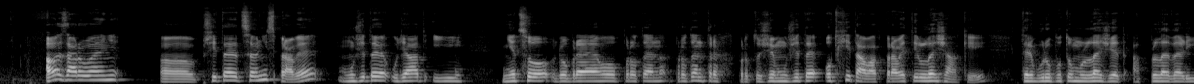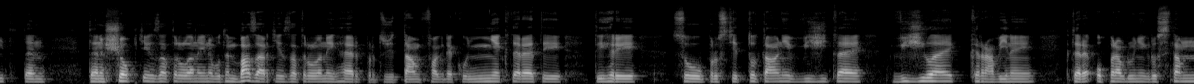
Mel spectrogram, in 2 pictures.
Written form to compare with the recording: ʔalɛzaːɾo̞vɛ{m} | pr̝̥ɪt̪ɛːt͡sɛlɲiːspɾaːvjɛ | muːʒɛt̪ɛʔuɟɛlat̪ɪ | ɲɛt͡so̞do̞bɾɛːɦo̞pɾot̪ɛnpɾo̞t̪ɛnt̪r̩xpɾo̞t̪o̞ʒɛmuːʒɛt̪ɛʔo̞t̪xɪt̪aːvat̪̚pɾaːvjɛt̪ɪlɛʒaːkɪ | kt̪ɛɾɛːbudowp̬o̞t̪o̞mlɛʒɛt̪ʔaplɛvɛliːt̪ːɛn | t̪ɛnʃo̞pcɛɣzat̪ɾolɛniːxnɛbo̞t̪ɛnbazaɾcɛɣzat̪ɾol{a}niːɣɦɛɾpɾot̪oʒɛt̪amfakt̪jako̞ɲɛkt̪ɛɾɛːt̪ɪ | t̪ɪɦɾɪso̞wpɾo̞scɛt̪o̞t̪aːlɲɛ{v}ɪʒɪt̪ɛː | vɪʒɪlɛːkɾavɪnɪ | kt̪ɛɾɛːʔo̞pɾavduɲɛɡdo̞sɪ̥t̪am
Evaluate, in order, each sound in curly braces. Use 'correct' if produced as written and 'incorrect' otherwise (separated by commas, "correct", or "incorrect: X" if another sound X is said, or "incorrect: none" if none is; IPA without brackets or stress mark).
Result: incorrect: ɲ, incorrect: ɛ, correct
